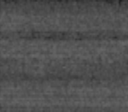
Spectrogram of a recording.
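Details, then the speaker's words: Gas furnace just fitted with a new ignitor after it failed to heat and smelled of gas: soft steady low hum and even airy whoosh with no rattles as the inducer fan spins up before ignition; normal start-up. "so the fans going to go through a little bit and then we're gonna hear the action"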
